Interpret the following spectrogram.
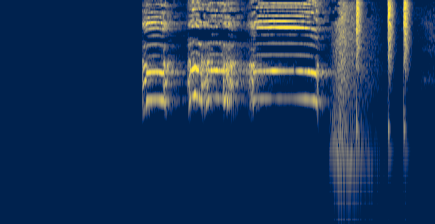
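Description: A rooster crowing once, a cock-a-doodle-doo sound effect starting about a second and a half in, its last note held. A short noisy burst follows near the end.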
